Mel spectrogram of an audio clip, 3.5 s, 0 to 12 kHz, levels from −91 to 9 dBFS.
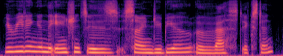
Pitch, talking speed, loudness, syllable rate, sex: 230 Hz, 185 wpm, -15 LUFS, 4.5 syllables/s, female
